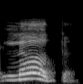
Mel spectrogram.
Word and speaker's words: lurk: When we find vowel as well as the letter R in the middle of any English word, that term, both letters together must be pronounced like BURN burn, FIRM firm, TURN term. ఓకేనా? ఇలా చెప్పాలి. ఇకపోతే ఇక్కడ LURK లర్క్, LURKED లర్క్డ్. చూడండి, పై రూలేనండి.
